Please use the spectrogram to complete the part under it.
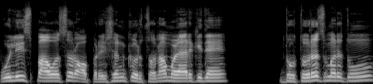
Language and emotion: Goan Konkani, angry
